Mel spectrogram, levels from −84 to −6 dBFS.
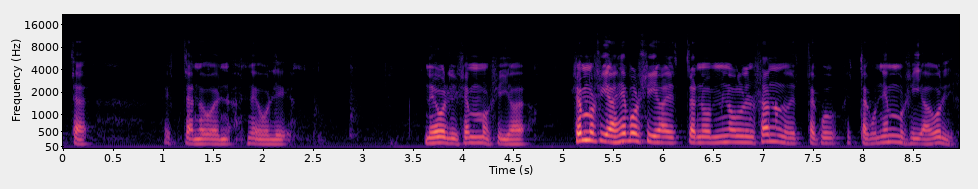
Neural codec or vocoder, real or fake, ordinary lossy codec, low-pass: none; real; none; 19.8 kHz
